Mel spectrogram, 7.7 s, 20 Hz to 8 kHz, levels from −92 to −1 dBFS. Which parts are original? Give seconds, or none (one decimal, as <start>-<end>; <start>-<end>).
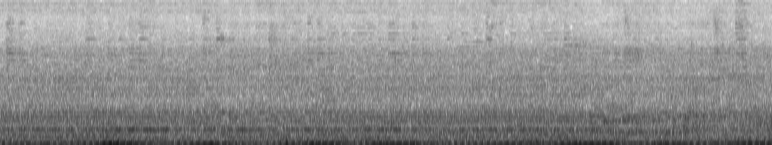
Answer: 0.0-2.2; 3.0-5.8; 7.3-7.7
